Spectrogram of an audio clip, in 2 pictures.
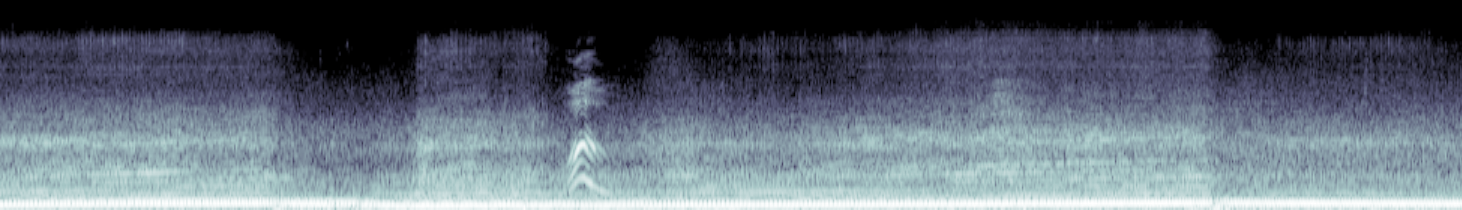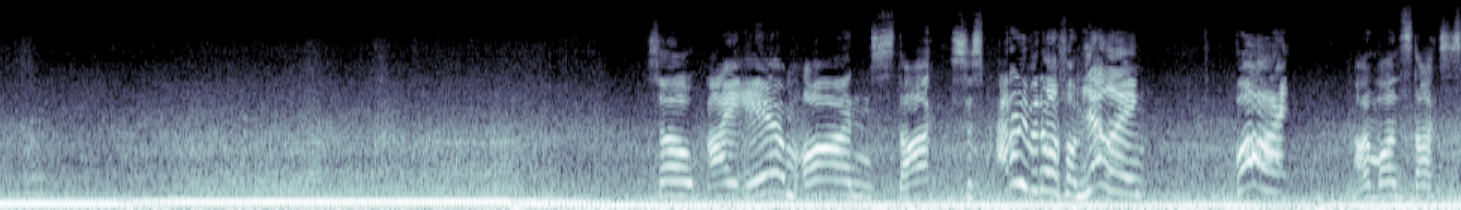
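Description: Scion FR-S's flat-four engine droning inside the cabin while driving, its pitch stepping up and down with speed and dropping to a lower drone about two-thirds of the way through. Near the end a person's voice, sliding up and down in pitch, comes in over it.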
